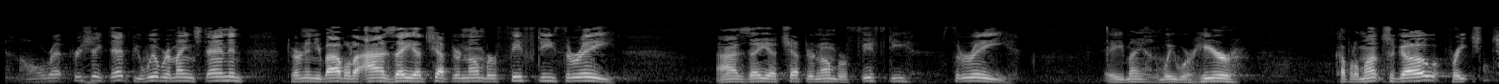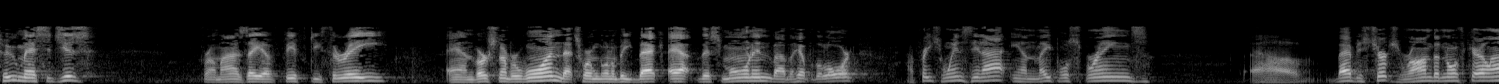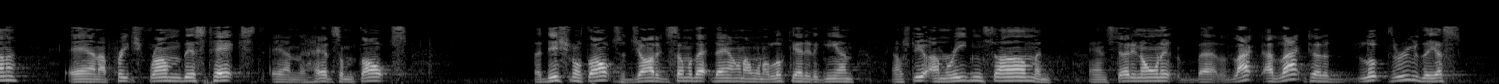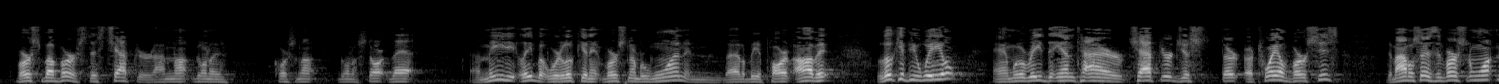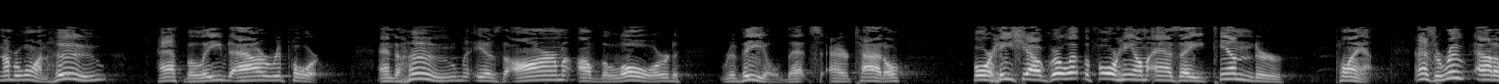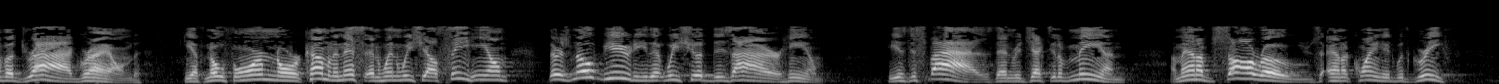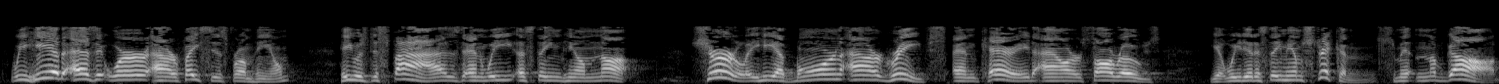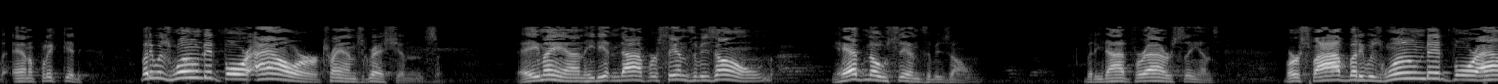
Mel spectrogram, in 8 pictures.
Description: Passage: Isaiah 53:1-12 Service: Sunday Morning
